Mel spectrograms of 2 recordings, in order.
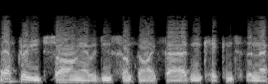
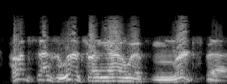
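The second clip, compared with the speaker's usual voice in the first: classic swooping AM radio disc jockey patter; 9 semitones higher than usual. Asked by the host to do it, announce a new record in an AM radio DJ voice. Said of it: "I just want to hear you do the AM radio voice".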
